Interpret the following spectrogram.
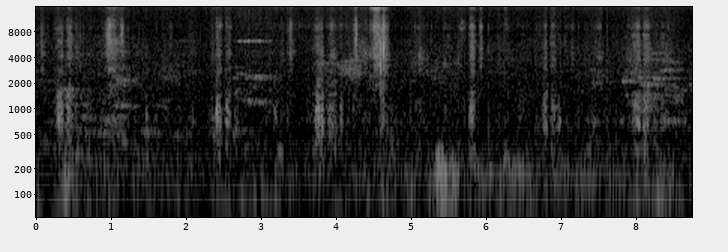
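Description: Faint scratching of a pen writing on squared notebook paper, in short irregular strokes.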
